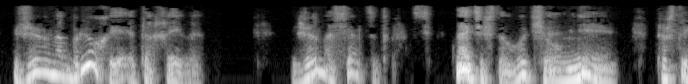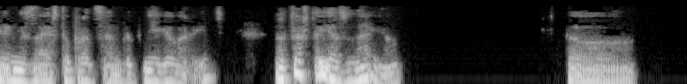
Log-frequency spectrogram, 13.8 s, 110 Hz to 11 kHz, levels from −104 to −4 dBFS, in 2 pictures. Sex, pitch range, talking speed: male, 120-170 Hz, 115 wpm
